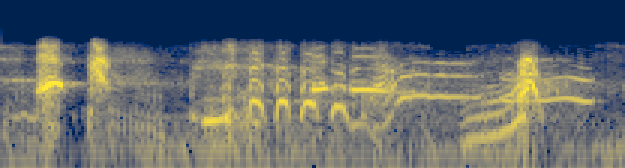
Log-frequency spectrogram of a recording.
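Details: Dog meeting two new dogs, greeting bark changing to a howl, its idea of singing, then a high-pitched playful bark: two sharp barks, a wavering series of yips sliding into a drawn-out tonal howl, then another bark.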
